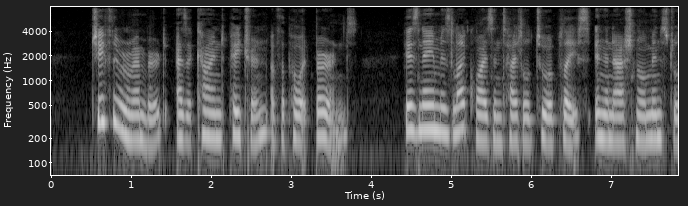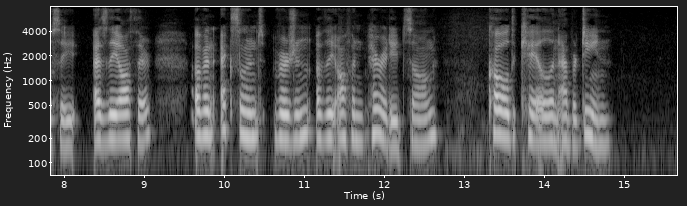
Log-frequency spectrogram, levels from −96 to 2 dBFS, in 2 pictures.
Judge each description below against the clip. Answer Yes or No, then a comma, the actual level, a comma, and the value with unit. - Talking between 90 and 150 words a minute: Yes, average, 145 wpm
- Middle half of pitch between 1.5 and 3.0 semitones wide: Yes, narrow, 2.5 semitones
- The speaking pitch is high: Yes, high, 195 Hz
